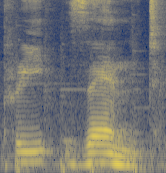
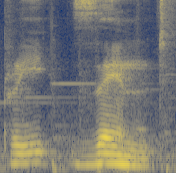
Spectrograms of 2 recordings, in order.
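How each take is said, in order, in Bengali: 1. জোর দ্বিতীয় সিলেবলে। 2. জোর দ্বিতীয় সিলেবলে।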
